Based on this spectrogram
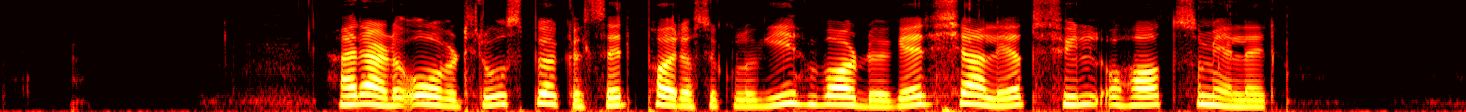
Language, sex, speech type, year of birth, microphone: Norwegian, female, read, 1972, Sennheiser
